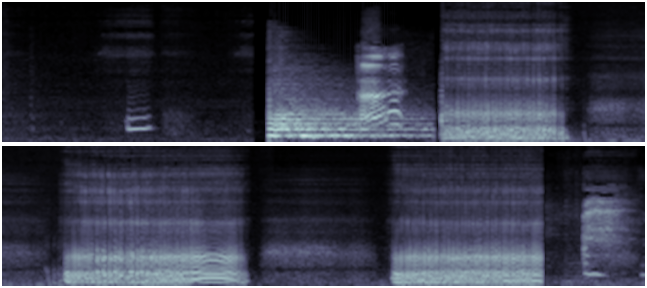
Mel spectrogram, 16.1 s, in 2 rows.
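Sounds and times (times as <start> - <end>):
puppy snoring: 1.2 - 3.2, 5.5 - 14.8.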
